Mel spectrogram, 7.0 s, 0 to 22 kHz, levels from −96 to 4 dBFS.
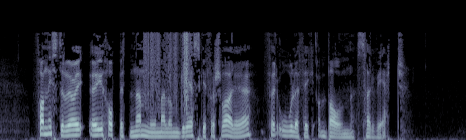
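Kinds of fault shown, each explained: MP3 compression: The speech sounds watery and swirly throughout, with nothing above about 8.4 kHz, so s sounds lose their top and come through dull and chirpy, and word onsets smear. This is likely heavy MP3 coding at a low bitrate, around 32 kbps. Short of bits, the encoder cut the treble at a fixed point and kept dropping weaker frequency components, switching them in and out from frame to frame.
Cable scratch noise: From 2.15 to 2.90 s a dense, uneven scratching and rustling sits over the speech, about 10 dB below it. The likely cause is a worn cable, connector or control being moved during recording. Its contact resistance jumped around rapidly, injecting irregular bursts of noise into the signal for those three-quarters of a second.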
